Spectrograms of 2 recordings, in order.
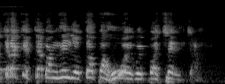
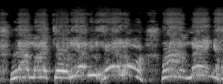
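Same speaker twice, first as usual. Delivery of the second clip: high shouted rebuke; fervent preaching; 6 semitones higher than usual. Acted. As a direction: raise the roof with the correction.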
